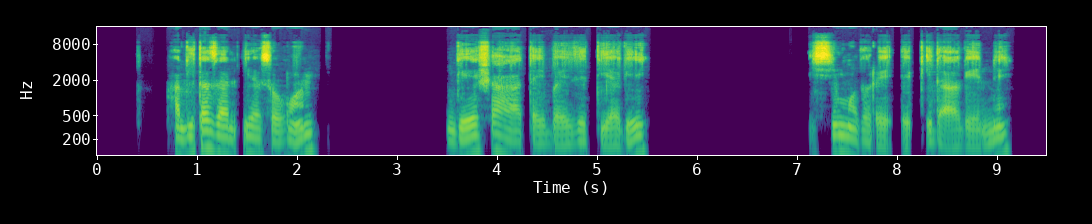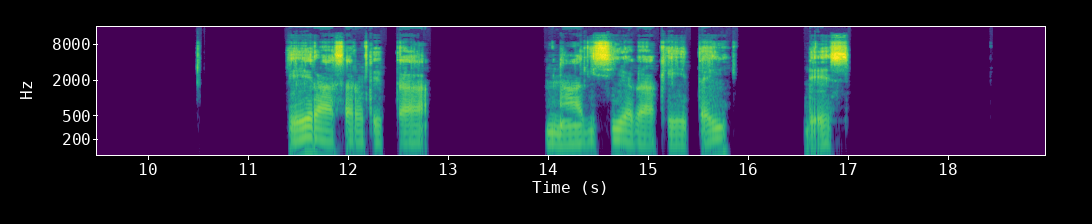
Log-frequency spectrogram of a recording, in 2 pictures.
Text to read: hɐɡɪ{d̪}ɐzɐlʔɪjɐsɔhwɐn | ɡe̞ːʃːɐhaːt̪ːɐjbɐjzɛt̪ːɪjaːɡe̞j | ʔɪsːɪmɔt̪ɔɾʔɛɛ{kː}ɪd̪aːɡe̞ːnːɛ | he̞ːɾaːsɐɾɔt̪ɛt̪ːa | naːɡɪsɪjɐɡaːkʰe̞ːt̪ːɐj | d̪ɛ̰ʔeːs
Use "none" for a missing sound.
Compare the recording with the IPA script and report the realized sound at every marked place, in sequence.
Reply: t̪, kʼː

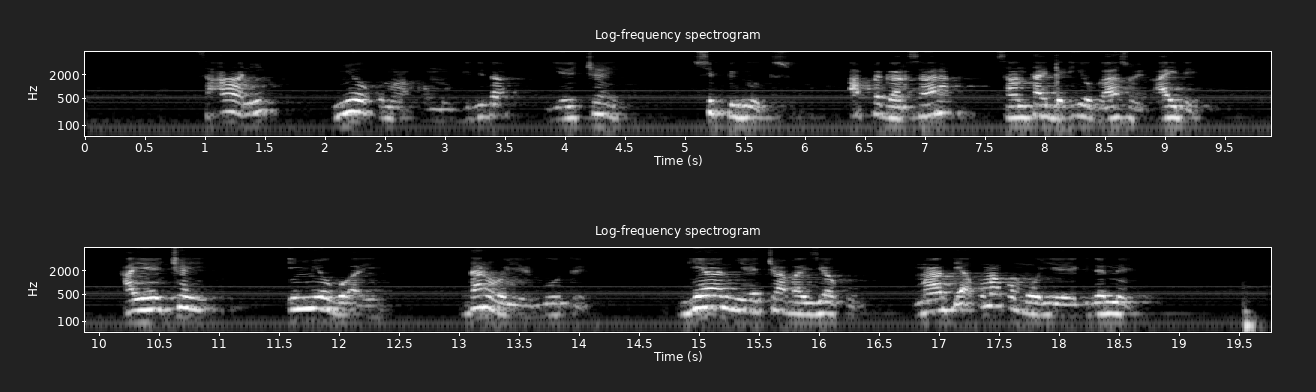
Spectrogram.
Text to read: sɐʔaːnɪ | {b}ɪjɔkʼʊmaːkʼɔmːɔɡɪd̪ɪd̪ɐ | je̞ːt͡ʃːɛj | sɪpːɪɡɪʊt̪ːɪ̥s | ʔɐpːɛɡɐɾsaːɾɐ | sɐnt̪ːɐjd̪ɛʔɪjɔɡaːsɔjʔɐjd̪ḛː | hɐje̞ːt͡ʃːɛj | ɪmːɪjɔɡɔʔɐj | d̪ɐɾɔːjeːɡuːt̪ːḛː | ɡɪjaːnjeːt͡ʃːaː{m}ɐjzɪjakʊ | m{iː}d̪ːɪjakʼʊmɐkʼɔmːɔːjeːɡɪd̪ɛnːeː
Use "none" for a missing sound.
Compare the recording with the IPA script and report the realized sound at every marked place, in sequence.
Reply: m, b, aː

